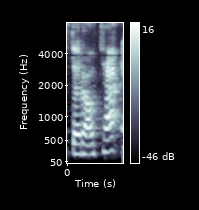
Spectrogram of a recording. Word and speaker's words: Dorota: Thank you for having me name is Dorota, and it's awesome because you didn't pronounce it Doritos, so we're doing good there.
